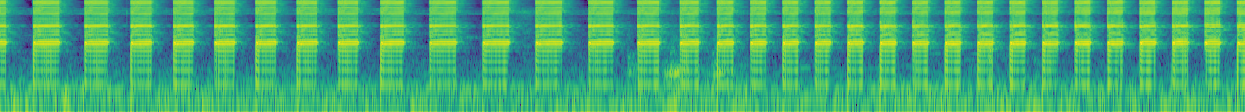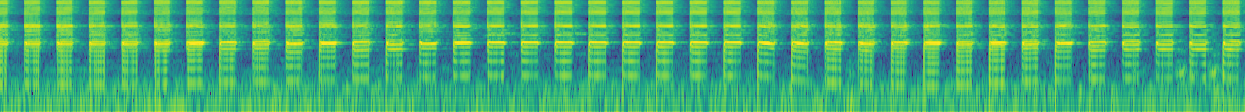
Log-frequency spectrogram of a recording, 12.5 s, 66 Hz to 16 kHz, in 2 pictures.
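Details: Repaired PDC 4-FET mini stun inverter with replaced PWM, under load, flip-flop capacitor swapped for 50 V 10 µF electrolytic to slow blinking: shrill buzz pulsing evenly about twice a second; normal slow flip-flop pulsing.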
